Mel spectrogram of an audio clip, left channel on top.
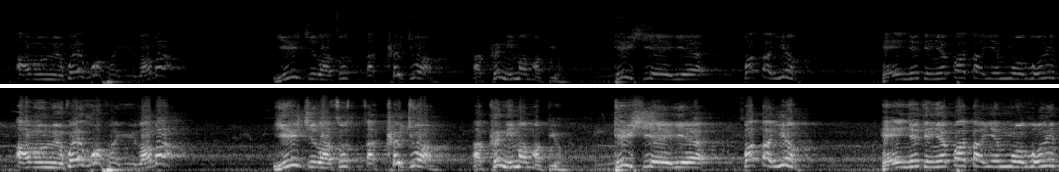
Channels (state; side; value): quieter; left; 29.0 dB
